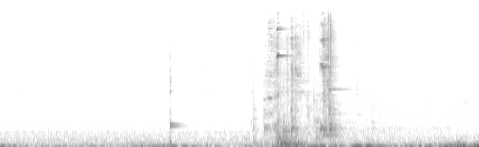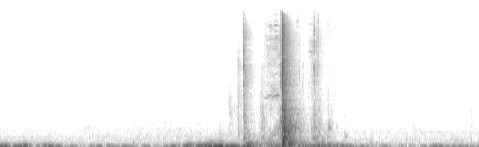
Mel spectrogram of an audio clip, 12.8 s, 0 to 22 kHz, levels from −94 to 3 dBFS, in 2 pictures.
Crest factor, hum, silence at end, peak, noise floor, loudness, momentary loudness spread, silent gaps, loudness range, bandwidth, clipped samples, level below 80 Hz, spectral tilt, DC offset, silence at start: 38 dB; none; 0.1 s; -6 dBFS; -74 dBFS; -35 LUFS; 26 LU; none; 19 LU; 16 kHz; under 0.1%; -54 dBFS; -2.5 dB/octave; under 0.1%; 0 s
